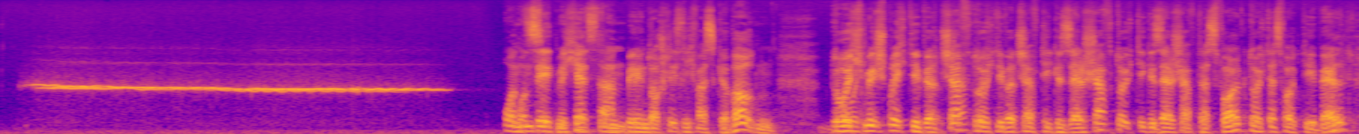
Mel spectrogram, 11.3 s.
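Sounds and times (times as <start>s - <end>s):
person whistling one long sustained note: 0.2s - 3.8s
speech: 4.2s - 11.3s.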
